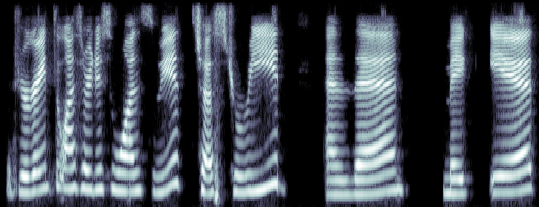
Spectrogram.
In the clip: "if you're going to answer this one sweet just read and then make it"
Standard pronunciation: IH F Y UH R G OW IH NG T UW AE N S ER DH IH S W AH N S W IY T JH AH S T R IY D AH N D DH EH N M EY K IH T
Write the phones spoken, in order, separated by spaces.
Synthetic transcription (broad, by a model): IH F Y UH R G OW IH NG T UW AE N S ER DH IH S W AH N S W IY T JH AH S T R IY D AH N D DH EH N M EY K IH T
